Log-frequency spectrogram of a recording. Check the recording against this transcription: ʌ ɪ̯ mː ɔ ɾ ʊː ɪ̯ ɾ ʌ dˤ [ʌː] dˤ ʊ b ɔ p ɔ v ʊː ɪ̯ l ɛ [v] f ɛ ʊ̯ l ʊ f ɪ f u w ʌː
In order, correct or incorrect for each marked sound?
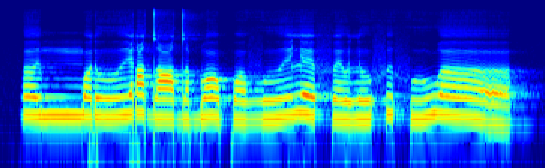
correct, incorrect: none

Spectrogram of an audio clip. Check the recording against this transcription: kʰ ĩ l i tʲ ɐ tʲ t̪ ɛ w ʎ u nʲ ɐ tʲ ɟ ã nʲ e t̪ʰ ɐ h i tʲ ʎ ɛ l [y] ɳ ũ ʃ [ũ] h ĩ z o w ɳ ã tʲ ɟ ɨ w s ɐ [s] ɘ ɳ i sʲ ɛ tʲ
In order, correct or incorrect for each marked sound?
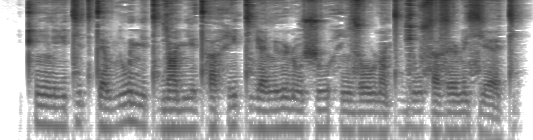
incorrect: ɨ, incorrect: u, incorrect: z

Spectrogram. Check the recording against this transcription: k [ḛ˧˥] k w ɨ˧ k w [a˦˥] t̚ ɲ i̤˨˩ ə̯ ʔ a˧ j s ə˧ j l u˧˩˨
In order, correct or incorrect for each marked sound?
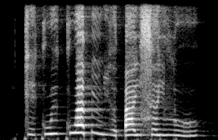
incorrect: e̤˨˩, correct

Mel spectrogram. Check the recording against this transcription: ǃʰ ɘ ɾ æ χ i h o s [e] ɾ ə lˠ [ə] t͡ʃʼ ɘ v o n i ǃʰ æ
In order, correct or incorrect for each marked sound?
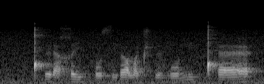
incorrect: i, correct

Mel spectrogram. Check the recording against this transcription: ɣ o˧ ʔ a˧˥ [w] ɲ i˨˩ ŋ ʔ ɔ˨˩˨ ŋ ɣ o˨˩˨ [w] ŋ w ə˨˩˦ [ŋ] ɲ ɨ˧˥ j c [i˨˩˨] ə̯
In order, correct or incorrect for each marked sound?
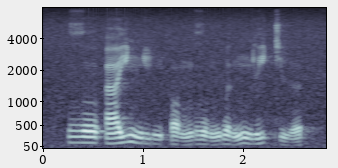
incorrect: j, incorrect: none, correct, incorrect: ɨ˨˩˨

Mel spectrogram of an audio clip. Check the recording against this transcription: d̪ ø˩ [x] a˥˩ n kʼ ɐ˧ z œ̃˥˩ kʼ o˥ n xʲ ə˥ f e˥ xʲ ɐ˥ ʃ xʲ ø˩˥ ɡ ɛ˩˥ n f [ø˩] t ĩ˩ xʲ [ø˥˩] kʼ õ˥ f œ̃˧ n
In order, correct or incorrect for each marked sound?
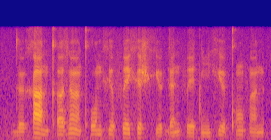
correct, incorrect: e˩, correct

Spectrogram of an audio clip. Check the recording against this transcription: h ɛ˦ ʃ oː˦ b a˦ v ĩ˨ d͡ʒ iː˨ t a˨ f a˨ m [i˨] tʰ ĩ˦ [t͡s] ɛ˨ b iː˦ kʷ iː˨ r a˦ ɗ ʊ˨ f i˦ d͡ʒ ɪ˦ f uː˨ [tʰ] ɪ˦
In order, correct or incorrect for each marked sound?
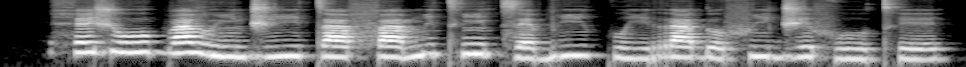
incorrect: i˦, correct, correct

